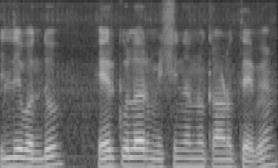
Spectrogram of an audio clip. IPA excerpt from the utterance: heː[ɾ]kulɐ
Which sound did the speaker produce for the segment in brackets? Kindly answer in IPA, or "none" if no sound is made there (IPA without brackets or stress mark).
ɾ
